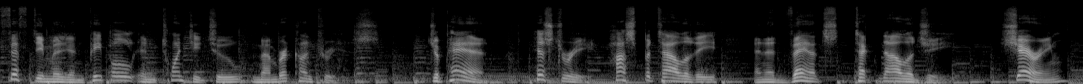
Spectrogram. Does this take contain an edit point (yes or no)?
no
